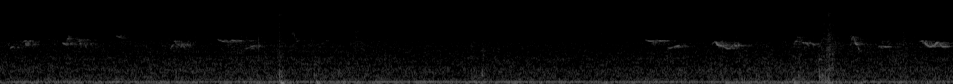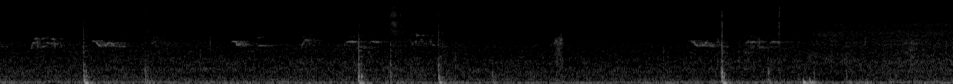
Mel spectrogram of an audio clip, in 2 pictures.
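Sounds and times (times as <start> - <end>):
bird chirping: 0.0 - 3.6, 6.4 - 14.2, 16.4 - 17.8
steady low hum: 0.0 - 19.0
thumps on trampoline: 10.3 - 11.2, 13.0 - 14.1, 16.7 - 17.4.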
